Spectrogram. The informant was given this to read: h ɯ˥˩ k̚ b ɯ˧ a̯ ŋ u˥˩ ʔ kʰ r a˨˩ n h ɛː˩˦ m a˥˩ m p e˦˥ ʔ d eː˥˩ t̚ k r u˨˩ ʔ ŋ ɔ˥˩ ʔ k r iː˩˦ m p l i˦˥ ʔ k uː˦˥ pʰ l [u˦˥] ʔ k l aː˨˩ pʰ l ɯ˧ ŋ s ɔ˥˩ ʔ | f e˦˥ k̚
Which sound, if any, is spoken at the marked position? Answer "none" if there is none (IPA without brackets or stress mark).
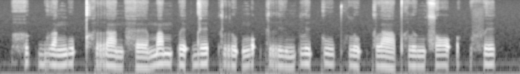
u˨˩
